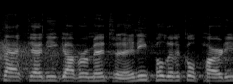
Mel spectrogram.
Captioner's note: some Applause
